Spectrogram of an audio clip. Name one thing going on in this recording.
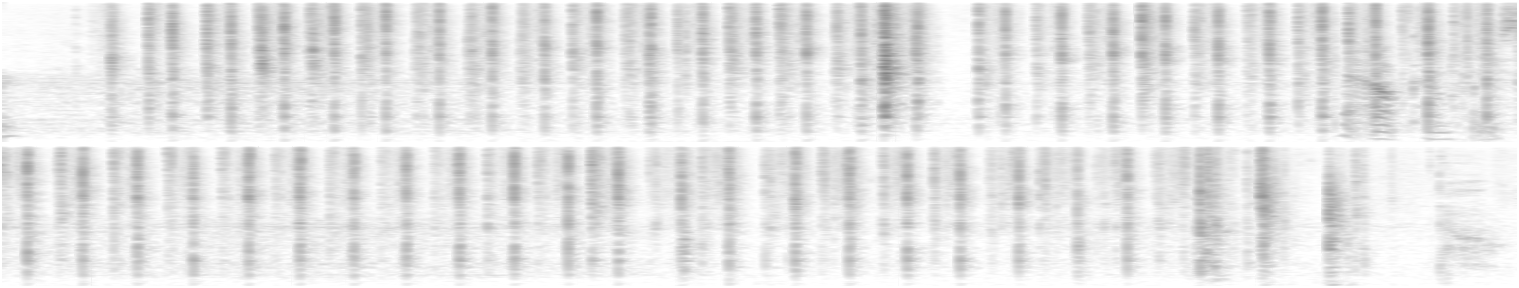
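Hands make quick, steady clicking taps close by.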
